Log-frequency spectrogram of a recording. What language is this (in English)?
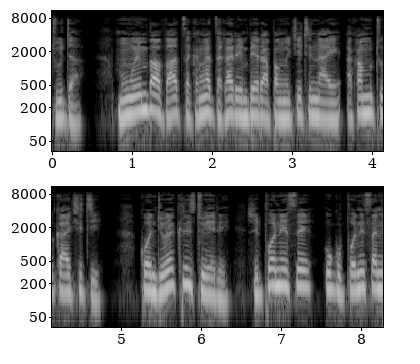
Shona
